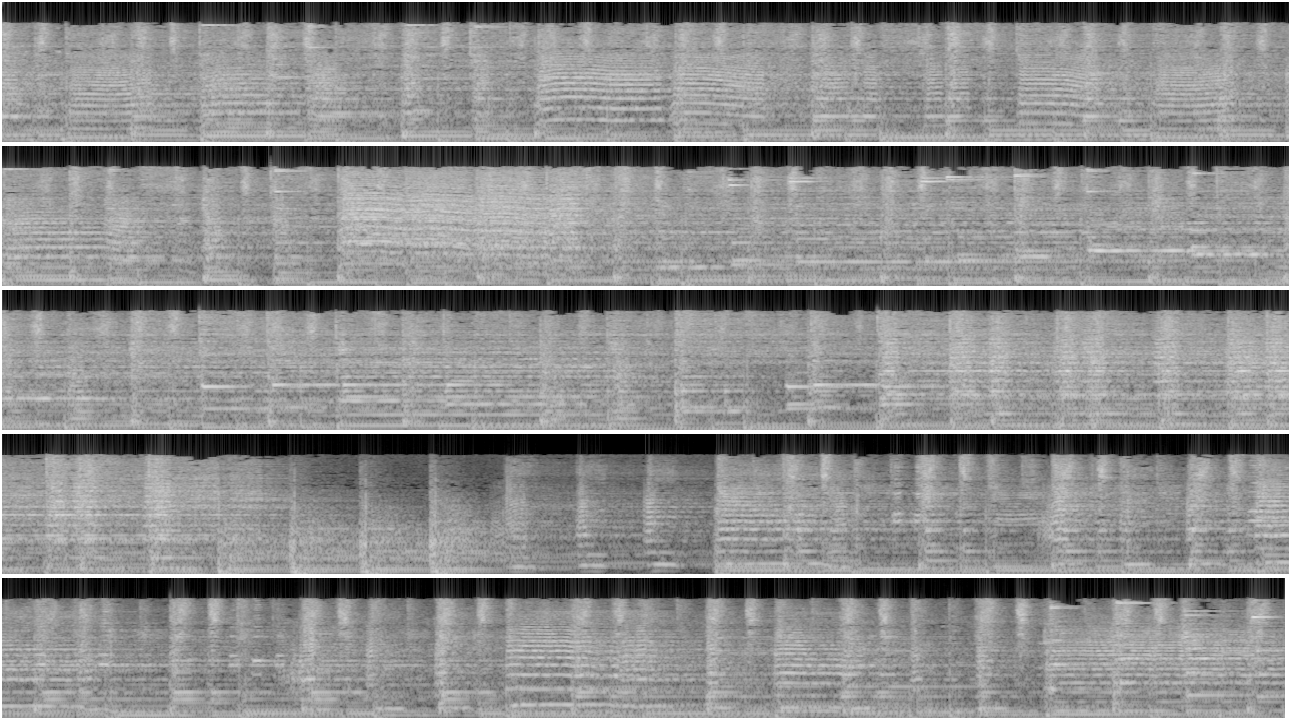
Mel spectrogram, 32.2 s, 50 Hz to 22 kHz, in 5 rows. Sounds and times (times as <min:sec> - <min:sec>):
Orchestra: 0:00.0 - 0:32.1.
